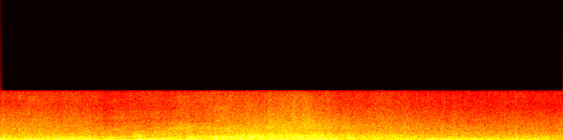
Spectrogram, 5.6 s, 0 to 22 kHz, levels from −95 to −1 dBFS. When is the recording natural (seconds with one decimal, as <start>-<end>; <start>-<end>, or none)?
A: 0.0-0.9; 2.3-5.6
